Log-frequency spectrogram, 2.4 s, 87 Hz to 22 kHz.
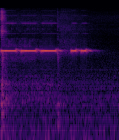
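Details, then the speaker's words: CoroVent COVID-19 ventilator connected to a lung simulator, demonstrating its standards-compliant alarm system signalled both audibly and visually: series of high-pitched electronic beeps in short bursts, a mechanical ventilator alarm. "Přístroj je vybaven alarmovým systémem podle platných norem. Alarmy jsou signalizovány zvukově i vizuálně."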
